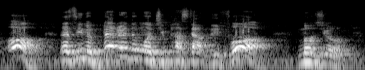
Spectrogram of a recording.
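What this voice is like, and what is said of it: Put-on French or Italian accent. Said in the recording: “He's clearly French or Italian. That was a spot-on accent”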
